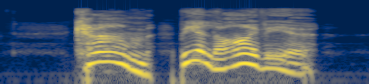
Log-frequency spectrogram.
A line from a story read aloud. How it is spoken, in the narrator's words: cried Hugh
